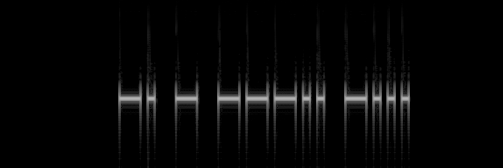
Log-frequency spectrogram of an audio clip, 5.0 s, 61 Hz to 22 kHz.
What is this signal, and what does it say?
Morse code, heard as a keyed tone, about 17 wpm, 700 Hz. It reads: NT8B
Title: USA Call Signs - 4 Characters - 4x Character Spacing - 17wpm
